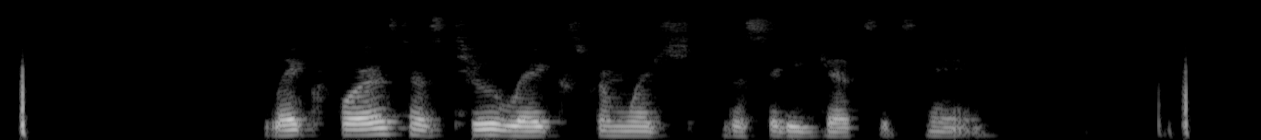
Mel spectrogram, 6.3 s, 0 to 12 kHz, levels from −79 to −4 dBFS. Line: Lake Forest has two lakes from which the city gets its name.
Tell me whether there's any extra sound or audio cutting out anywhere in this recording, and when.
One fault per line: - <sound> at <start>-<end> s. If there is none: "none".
none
